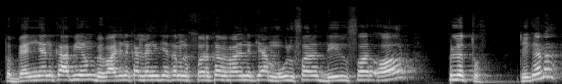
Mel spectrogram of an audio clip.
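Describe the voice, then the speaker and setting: High-voiced male teacher, dull recording. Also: brisk. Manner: asks rhetorical questions and answers them himself; keeps checking in with "theek hai na". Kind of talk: classroom grammar lesson.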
